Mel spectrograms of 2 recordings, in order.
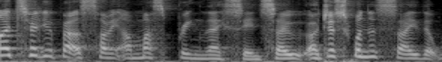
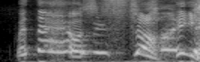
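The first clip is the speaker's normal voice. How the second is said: much higher, louder mock outburst of impatience; exasperated shout; 4 dB louder than usual. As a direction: yell it in disbelief at the wait. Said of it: "I said".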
